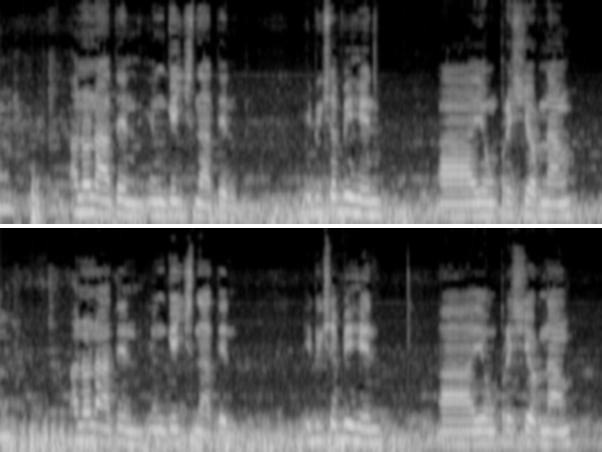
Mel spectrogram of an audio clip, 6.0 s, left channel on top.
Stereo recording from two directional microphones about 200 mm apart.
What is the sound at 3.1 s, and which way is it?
Speech, 40° left (ahead or behind).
